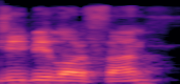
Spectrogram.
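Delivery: ordinary talk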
